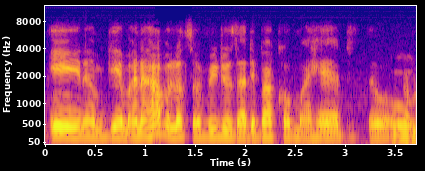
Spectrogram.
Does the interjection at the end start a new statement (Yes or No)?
Yes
